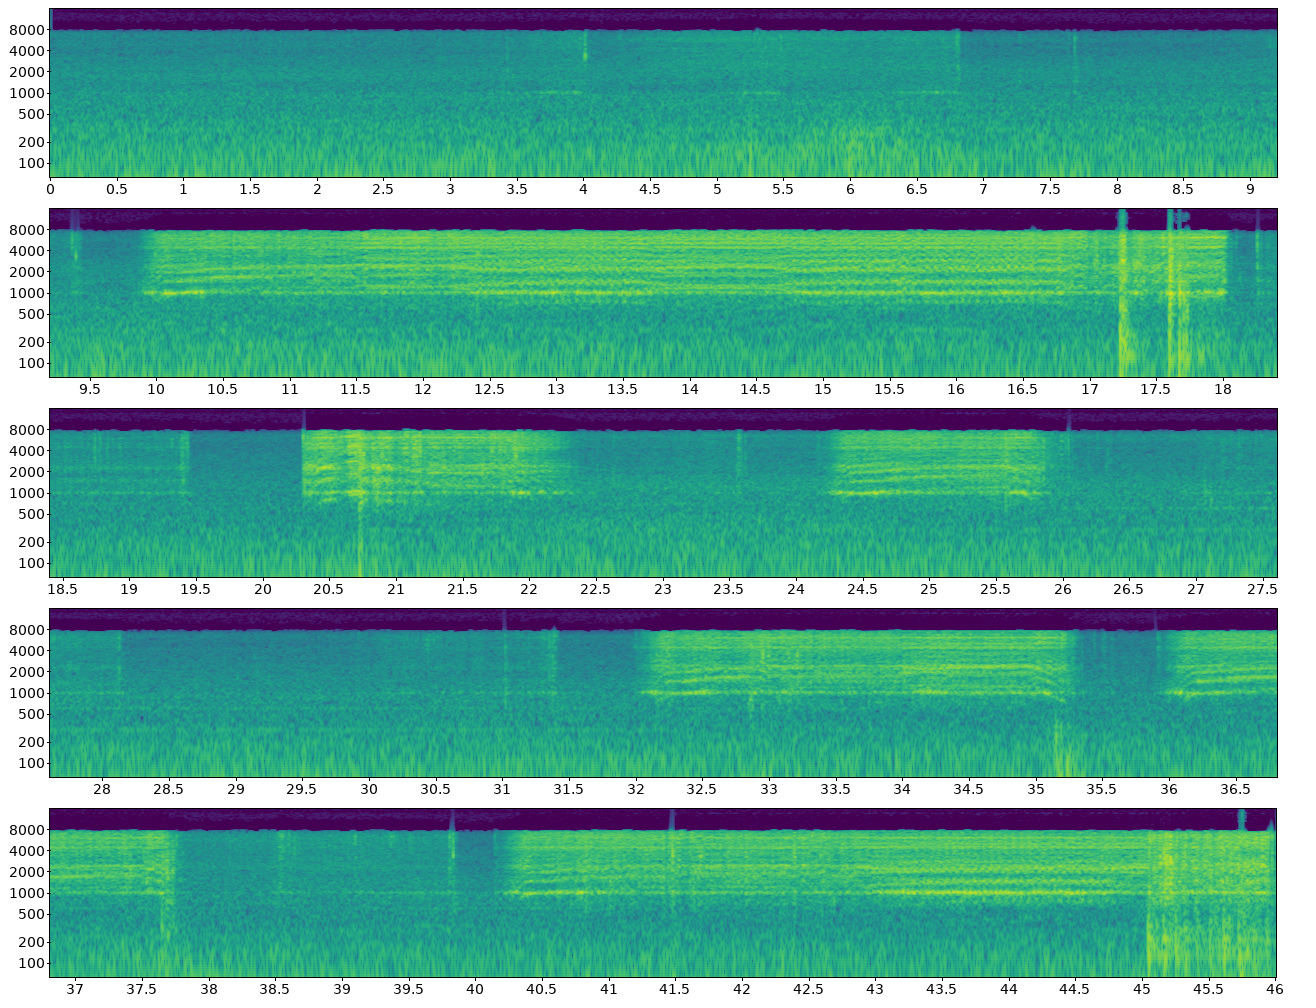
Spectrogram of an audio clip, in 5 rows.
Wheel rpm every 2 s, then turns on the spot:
0, 0, 10, 0, 20, 150, 160, 160, 160, 30, 140, 10, 100, 10, 0, 20, 150, 80, 100, 20, 140, 160, 140.
18-20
